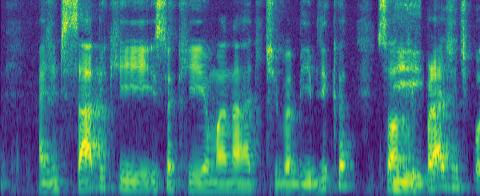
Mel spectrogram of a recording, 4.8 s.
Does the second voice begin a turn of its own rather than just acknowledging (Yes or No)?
No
